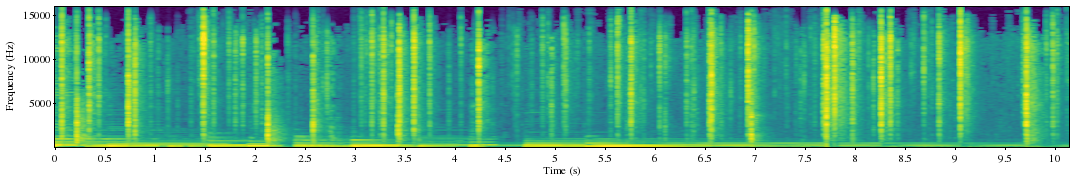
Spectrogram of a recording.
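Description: Classical guitar playing the final bars of a Spanish waltz, ending about halfway through on a chord left to ring and fade for about five seconds. Sharp pops and crackles of a burning wood fire are scattered throughout.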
